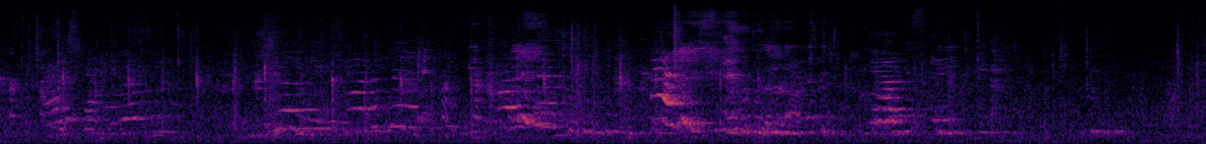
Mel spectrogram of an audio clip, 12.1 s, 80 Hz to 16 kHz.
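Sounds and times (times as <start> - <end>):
children talking and calling out: 0.0 - 11.4.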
